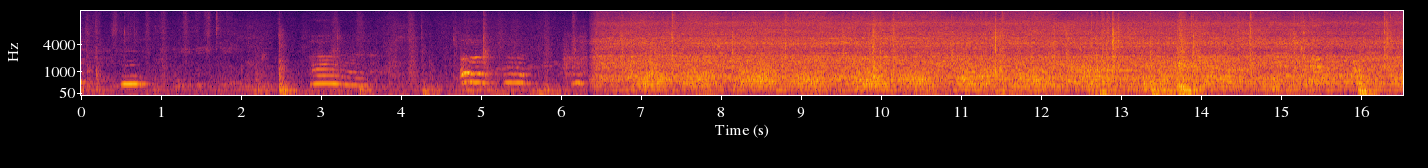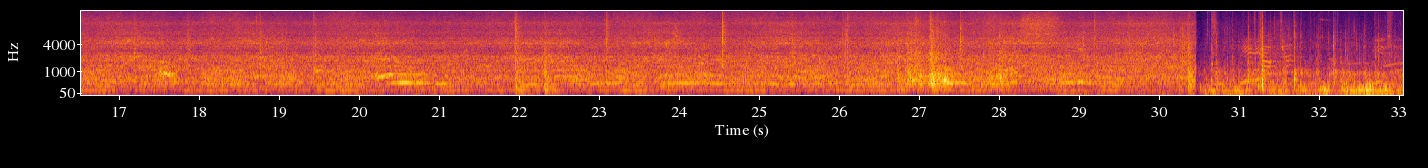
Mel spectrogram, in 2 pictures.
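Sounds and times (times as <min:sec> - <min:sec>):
vacuum cleaner running: 0:06.3 - 0:30.8.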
